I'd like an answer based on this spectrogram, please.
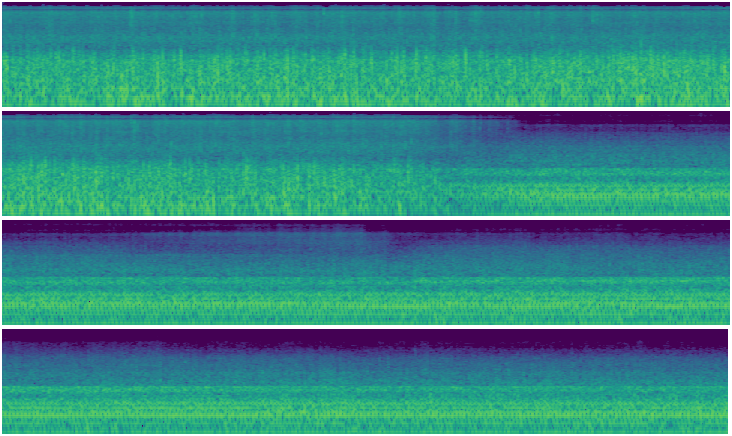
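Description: A motorboat engine running steadily under way. For about the first twelve seconds a loud rushing of wind and water covers it, then the rushing drops away and the engine's steady note is heard clearly.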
